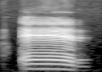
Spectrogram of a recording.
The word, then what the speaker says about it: heir: Same way तो word आपला air.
